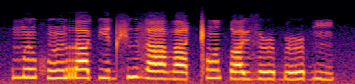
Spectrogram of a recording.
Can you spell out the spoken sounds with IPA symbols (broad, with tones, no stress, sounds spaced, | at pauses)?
m ə̃ː˦ χʷ ə̃ː˨˦ r a˦ pʲ e˨ d ʃ ɨ˦ z aː˨ v a˨ ǁ ɔ̃˦ qʷ a˨ y̯ z ə˞˨ ɓ ə˞˨˦ ɓ ĩ˨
